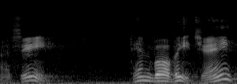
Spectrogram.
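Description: A tight-fisted, blustering old Scottish grandad for vintage radio comedy. He is high-pitched and swoops widely as he rants. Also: big pitch swings, takes it slowly, fairly bright tone, husky, full character voice. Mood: grudging, blustering. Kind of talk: 1960s radio sitcom acting.

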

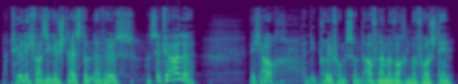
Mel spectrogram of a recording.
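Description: A man's voice: mid-range voice, animated, moderate pace, fairly bright tone, husky, no echo. Weary, defensive professor, read by a man, dry sound. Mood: stressed. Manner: tired, irritable. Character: big, weary, defensive male music professor.

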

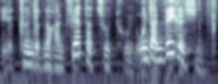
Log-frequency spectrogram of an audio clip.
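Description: Swooping, eager young simpleton. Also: male voice, fairly high pitch, wildly swooping pitch, fast, breathy edge, full character voice. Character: naive, eager young charcoal burner, foolish, boastful. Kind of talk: 1980s German radio play acting.

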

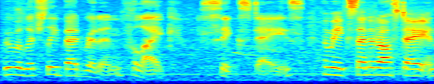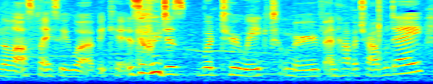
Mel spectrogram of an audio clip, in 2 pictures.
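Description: A woman in her twenties with an Australian accent and a slightly raspy voice, chatting casually to camera as a travel vlogger. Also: medium pitch, animated, normal speed, hardly any pauses, background noise. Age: 20s. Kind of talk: casual vlog chat to camera. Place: holiday apartment balcony, kitchen and seaside terrace.

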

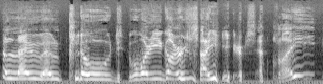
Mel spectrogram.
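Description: A man's voice: very high-pitched, expressive, takes it slowly, gravelly, no room sound, voice pushed up, full character voice. An actor voicing a tipsy man fondly coaxing his pet pigeons in an audiobook, his voice lifted. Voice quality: voice lifted far above the reader's own. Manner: coaxing, affectionate.

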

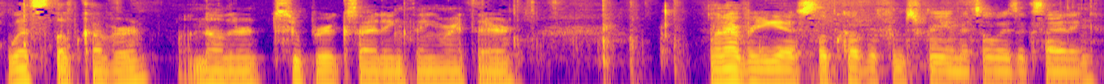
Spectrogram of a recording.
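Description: Low-voiced man unboxing horror discs. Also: little pitch movement, normal speed, mellow, a little hiss or hum. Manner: enthusiastic, frequent fillers. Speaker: video host. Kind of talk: casual unboxing vlog. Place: indoors at a table, off camera.

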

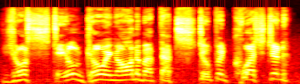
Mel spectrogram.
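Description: A man's voice: sits high, unhurried, vocal fry, pushed and bright, full character voice. A man voicing a big, middle-aged hero in a comic dub, exasperated and theatrically emphatic. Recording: music behind.

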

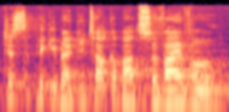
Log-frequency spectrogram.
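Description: A man moderating a panel discussion, asking even, measured questions. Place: large hall on stage. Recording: echoey hall with faint rumble.

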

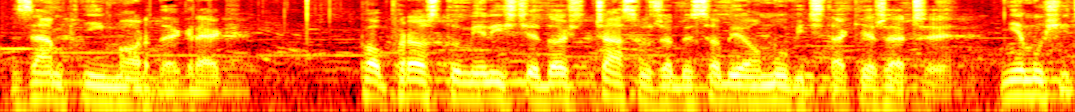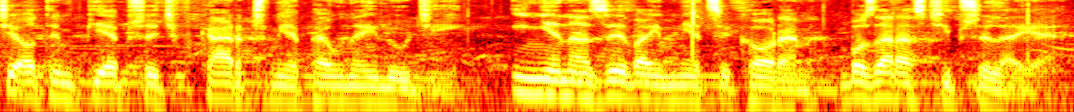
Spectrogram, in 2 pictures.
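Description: Man acting a very deep, surly fantasy tough. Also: lively intonation, moderate pace, a little mellow, distant mic, soft background music. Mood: irritated. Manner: gruff, curt, surly. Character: irritable, nervous, threatening male fantasy tough guy. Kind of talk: fantasy audio drama acting.

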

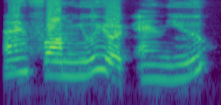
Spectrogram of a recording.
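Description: A synthetic man voicing a friendly young man chatting in a café, each word carefully spelled out. He talks slowly in a mellow, relaxed tone. The delivery is dry and close to the mic. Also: high-pitched, no echo, rough recording. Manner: plain, careful textbook phrasing. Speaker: dialogue partner in an English practice conversation. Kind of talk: slow, clearly enunciated scripted dialogue.

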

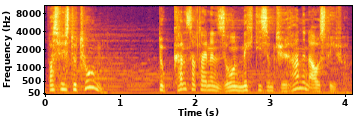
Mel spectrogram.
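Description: A man's voice: on the high side, very animated, moderate pace, over music. An actor playing an urgent, protective eldest son, a young man in a biblical radio play. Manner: urgent, agitated. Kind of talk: German radio play acting.

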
